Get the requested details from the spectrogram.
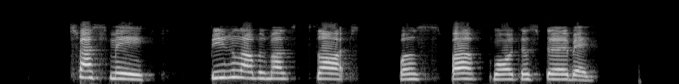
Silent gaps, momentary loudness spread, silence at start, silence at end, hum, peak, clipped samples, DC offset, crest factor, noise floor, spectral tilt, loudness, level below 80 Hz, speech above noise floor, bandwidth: none; 8 LU; 0.7 s; 0.85 s; none; -2 dBFS; under 0.1%; under 0.1%; 14 dB; -81 dBFS; -3.5 dB/octave; -15 LUFS; -62 dBFS; 67 dB; 7.8 kHz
